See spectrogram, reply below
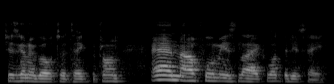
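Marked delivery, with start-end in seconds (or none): none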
